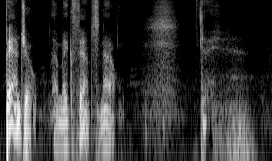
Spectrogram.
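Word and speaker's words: Bango: Yesterday they had it spelled B-O-N-J-O, and it's B-A-N-G-O, Banjo.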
